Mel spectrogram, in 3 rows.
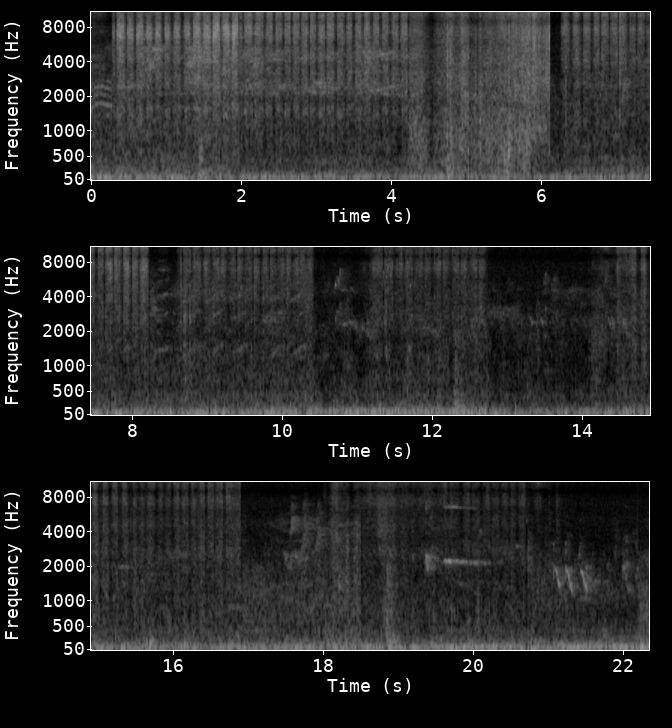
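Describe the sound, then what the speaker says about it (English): Steady abrasive rubbing of 240-grit sandpaper across a varnished wooden RC boat surface, continuous and close, with brief pauses and faint background noises. "I've sanded that back with 240 grit sandpaper"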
